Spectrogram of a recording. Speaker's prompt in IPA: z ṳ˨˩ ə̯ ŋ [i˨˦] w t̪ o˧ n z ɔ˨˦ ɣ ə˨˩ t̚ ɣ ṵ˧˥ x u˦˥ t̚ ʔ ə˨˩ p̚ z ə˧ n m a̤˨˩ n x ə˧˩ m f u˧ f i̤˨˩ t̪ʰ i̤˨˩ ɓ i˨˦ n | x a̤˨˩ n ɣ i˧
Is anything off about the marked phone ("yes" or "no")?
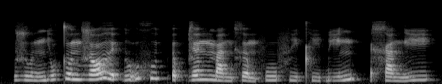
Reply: no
